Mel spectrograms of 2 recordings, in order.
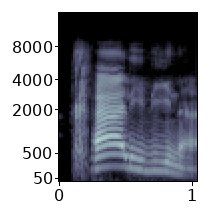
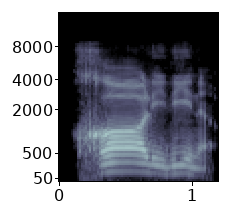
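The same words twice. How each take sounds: First: The first sound is light and thin. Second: The first sound is heavy and thick. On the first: The speaker calls it wrong. "itu tipis itu kalau seperti itu" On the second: The speaker calls it right. "harus khalidina"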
